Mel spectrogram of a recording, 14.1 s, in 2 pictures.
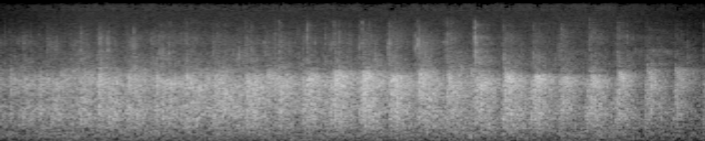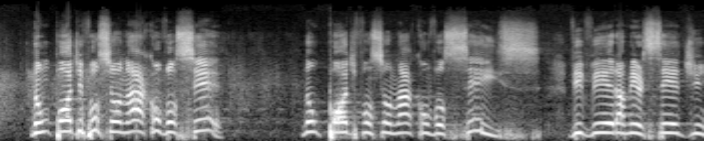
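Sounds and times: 
audience applause: 0.0s - 10.0s
speech: 7.4s - 9.4s, 10.1s - 14.0s.

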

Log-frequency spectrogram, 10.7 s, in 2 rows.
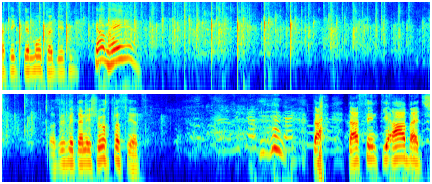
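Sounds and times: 
speech: 0.0s - 1.8s, 6.0s - 7.2s, 8.6s - 10.6s
audience applauding: 0.0s - 9.2s
laughter: 0.0s - 10.6s.

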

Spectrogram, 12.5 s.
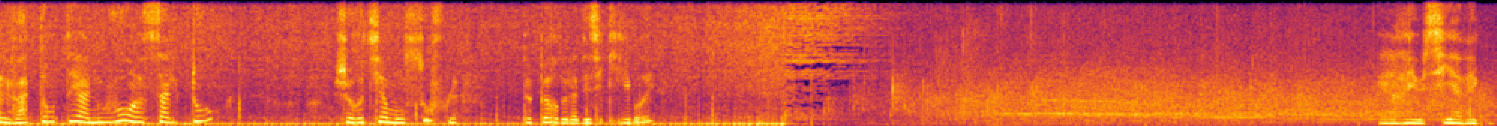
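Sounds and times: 
speech: 0.0s - 1.9s, 2.8s - 5.7s, 11.5s - 12.4s
circus audience applause: 6.7s - 12.4s.

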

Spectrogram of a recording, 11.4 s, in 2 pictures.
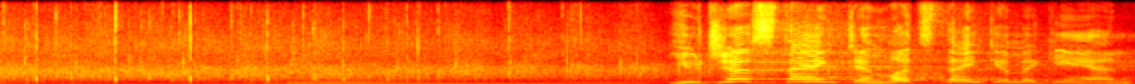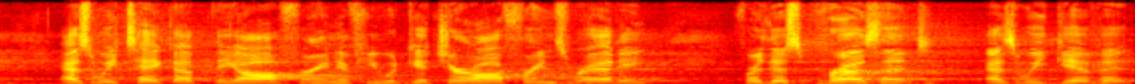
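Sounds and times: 
audience clapping: 0.0s - 4.4s
speech: 3.4s - 11.3s.

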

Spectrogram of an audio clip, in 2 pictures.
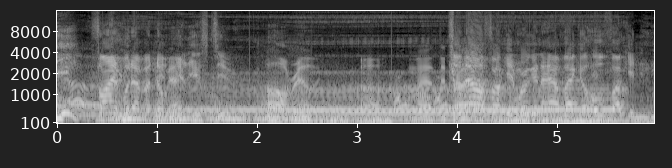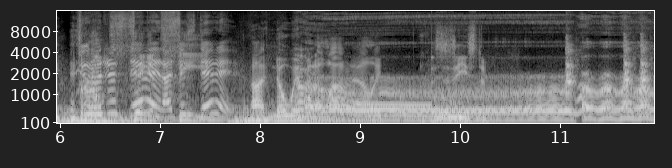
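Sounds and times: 
speech: 0.4s - 10.5s
person yawning into a dog bark imitation: 1.8s - 4.5s, 9.2s - 11.9s.

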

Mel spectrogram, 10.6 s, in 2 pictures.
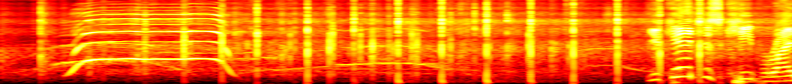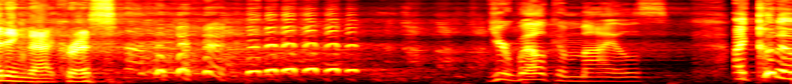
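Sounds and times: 
rapturous applause sound effect: 0.0s - 7.0s
speech: 4.3s - 6.2s, 8.6s - 10.5s
laughter: 4.3s - 8.7s.

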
